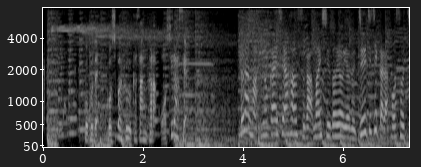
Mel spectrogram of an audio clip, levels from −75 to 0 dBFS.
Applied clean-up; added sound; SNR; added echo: none; Wind instrument, woodwind instrument; 15 dB; none.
